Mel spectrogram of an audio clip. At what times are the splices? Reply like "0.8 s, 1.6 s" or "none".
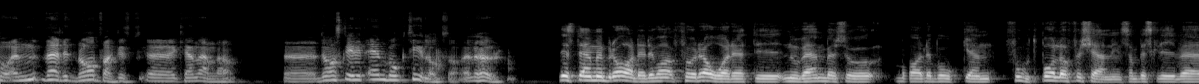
1.0 s, 8.9 s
